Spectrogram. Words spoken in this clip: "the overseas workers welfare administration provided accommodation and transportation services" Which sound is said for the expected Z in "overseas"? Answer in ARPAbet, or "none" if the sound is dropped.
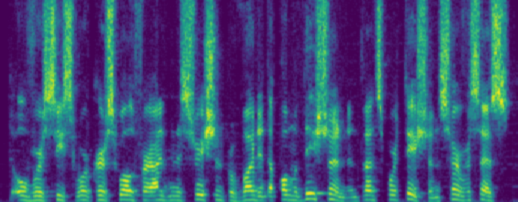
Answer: S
